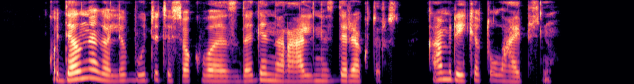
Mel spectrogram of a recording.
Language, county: Lithuanian, Klaipėda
